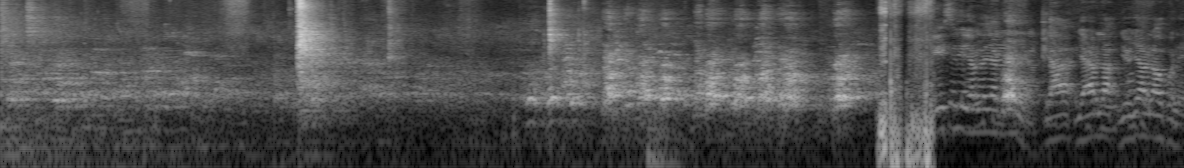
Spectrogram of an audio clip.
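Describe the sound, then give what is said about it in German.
Several small dogs, mostly Podencos, bark and yip in a chorus in kennel enclosures during morning cleaning, sharp overlapping yaps with some whining, echoing, with people talking underneath. “Sind jetzt in den Gehegen, wo die kleineren Hunde sind und vorwiegend Podenkos. Aber auch ganz andere Hunde.”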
